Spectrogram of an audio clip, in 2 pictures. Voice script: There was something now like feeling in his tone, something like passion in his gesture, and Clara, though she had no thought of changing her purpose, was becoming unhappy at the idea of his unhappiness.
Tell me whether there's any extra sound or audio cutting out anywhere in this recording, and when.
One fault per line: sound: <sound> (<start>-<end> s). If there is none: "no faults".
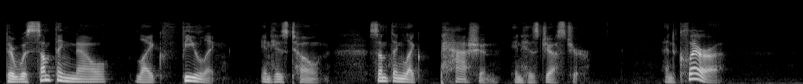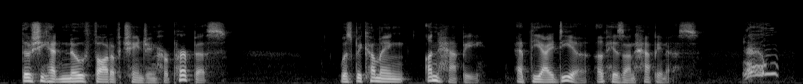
sound: bark (15.5-15.8 s)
